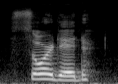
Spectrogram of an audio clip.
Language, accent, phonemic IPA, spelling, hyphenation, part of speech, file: English, US, /ˈsɔɹdɪd/, sordid, sor‧did, adjective, En-us-sordid.ogg
- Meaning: 1. Distasteful, ignoble, vile, or contemptible 2. Dirty or squalid 3. Morally degrading 4. Grasping; stingy; avaricious 5. Of a dull colour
